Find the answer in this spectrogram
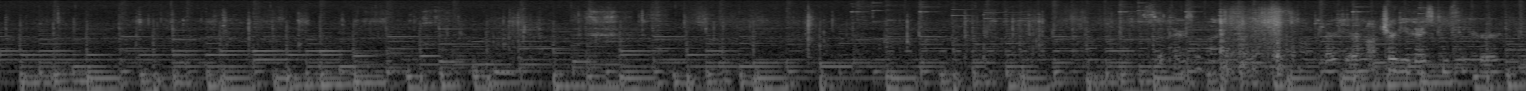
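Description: Background music with sustained notes over a pulsing low part, with rustling and rubbing noises from handling a doll and its packaging, loudest about twelve seconds in.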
